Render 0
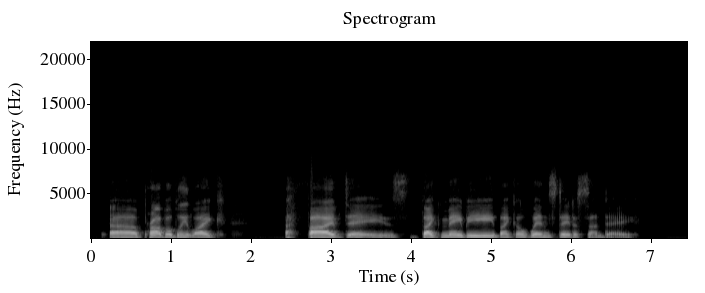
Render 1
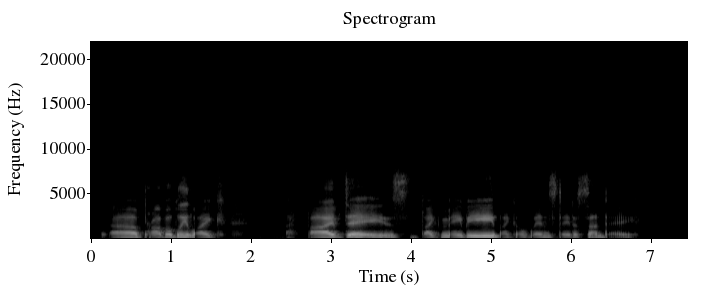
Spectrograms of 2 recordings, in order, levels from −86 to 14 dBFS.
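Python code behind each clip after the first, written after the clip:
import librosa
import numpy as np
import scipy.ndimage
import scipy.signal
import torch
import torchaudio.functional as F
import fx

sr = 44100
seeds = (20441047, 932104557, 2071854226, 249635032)

y = fx.low_shelf(x, sr, hz=410.0, db=-4.5)
y = fx.auto_swell(y, sr, attack_ms=551.0)
y = fx.dynamic_eq(y, sr, hz=900.0, q=1.4, threshold_db=-48.0, ratio=4.0, max_db=-5)
y = y * 10.0 ** (1.0 / 20.0)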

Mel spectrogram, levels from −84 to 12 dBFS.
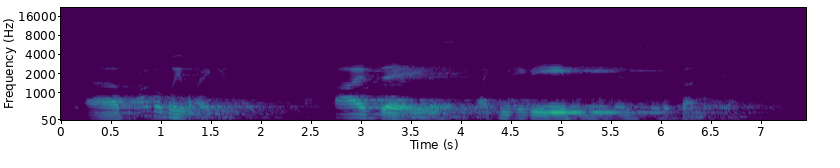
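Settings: y = fx.echo_feedback(x, sr, ms=449, feedback_pct=24, wet_db=-13.5)
y = fx.rev_plate(y, sr, seeds[0], rt60_s=2.6, hf_ratio=0.9, predelay_ms=0, drr_db=4.0)
y = fx.spectral_expand(y, sr, expansion=1.5)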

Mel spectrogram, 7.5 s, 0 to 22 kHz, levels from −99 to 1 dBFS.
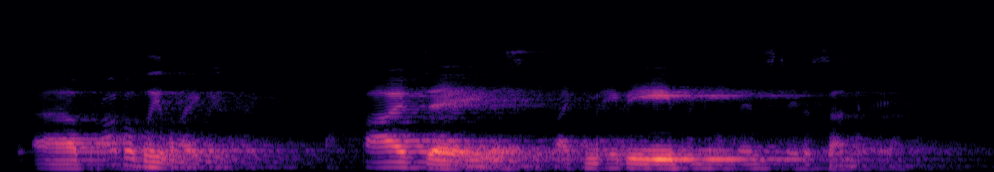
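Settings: y = x + 10.0 ** (-17.0 / 20.0) * np.pad(x, (int(170 * sr / 1000.0), 0))[:len(x)]
y = y * 10.0 ** (-1.5 / 20.0)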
